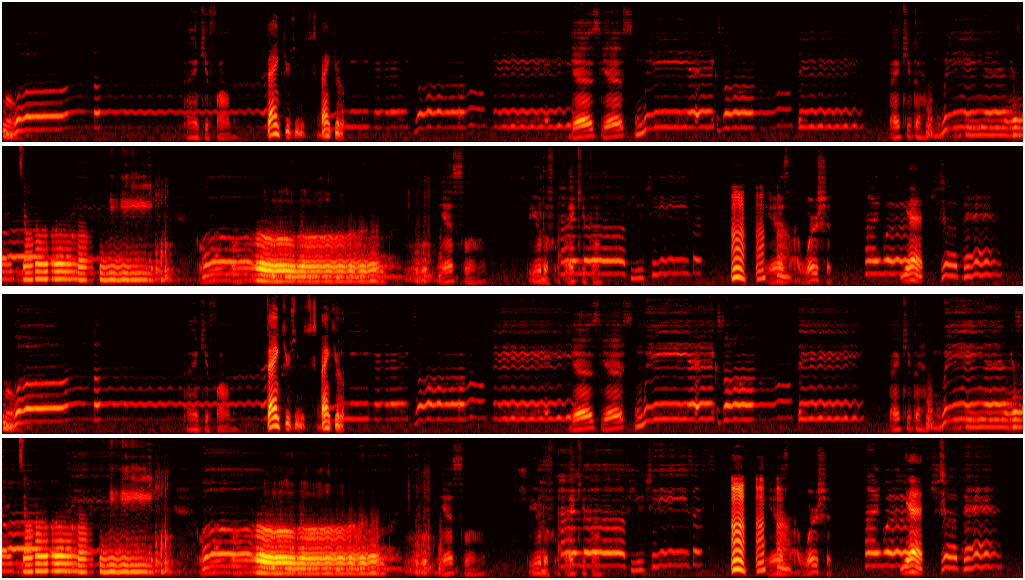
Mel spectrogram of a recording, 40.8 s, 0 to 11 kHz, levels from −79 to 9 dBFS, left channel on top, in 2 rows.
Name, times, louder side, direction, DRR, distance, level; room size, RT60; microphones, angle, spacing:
voice 1, 0.0-5.4 6.3-11.6 12.2-17.2 18.3-22.9 23.9-28.4 31.1-34.6 37.7-38.8 39.2-40.4, right 3 dB, 45° right, 6.0 m, -38 dB
voice 2, 3.7-4.6 11.3-12.6 17.7-18.5 24.4-25.1 29.1-30.1 30.9-31.9 32.2-32.4 35.7-36.9, left 1 dB, 15° left, 5.0 m, -37 dB
voice 3, 5.3-6.8 29.1-29.2 35.0-36.2 38.4-38.8, right 5 dB, 80° right, 0.9 m, -27 dB
voice 4, 20.0-23.8 25.4-28.1 28.7-29.0, right 2 dB, 20° right, 0.9 m, -25 dB
head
